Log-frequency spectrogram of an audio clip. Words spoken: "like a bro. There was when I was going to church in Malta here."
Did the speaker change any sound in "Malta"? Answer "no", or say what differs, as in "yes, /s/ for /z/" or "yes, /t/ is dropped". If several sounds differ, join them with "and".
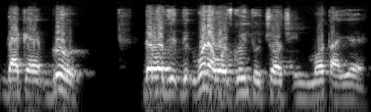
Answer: yes, /l/ is dropped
